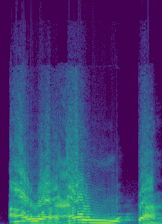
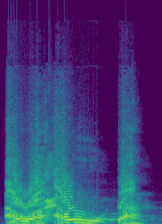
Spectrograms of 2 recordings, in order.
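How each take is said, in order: No difference in how they are said.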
